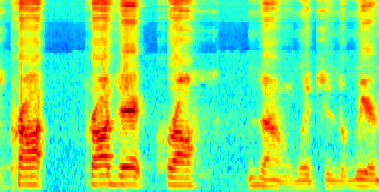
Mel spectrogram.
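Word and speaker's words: Project X Zone: Well, um the um the game is for the 3DS and it is titled Project Xone and the X actually is pronounced cross. So, it's pro project cross zone, which is a weird name.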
